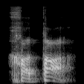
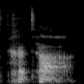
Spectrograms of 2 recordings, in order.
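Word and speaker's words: חִטָּה: But Ira, so if you could go through the Hebrew word for wheat, the Hebrew word for wheat is pronounced in Hebrew as kata. No sign Christ. So wheat in Hebrew is kata.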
